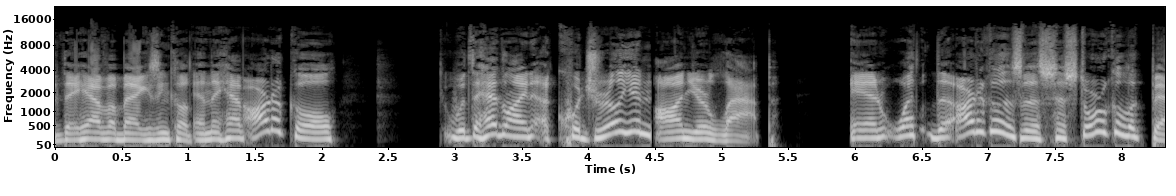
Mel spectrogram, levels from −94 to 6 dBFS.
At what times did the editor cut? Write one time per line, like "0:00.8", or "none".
0:01.0
0:01.4
0:04.5
0:06.5
0:07.2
